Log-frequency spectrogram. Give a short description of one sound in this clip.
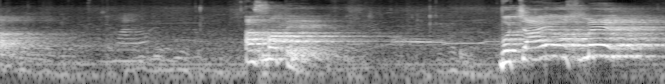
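A man preaches loudly and passionately through loudspeakers, with echo.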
